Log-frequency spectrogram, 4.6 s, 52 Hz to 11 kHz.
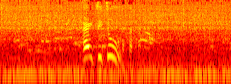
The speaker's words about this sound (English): Is there anything more evocative than the sound of a group of BMW motorcycles? I don't think so. Think of the sight and sound of over 100 BMW 850 GS bikes together.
